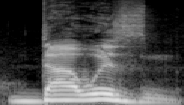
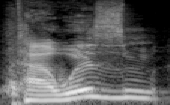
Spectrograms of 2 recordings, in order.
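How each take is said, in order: First: The word begins with a D sound. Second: The word begins with a T sound. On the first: The speaker calls it wrong. "بحرف الدي" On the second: The speaker calls it right. "بحرف التي"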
